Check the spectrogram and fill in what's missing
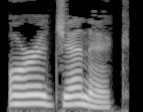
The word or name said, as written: orogenic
